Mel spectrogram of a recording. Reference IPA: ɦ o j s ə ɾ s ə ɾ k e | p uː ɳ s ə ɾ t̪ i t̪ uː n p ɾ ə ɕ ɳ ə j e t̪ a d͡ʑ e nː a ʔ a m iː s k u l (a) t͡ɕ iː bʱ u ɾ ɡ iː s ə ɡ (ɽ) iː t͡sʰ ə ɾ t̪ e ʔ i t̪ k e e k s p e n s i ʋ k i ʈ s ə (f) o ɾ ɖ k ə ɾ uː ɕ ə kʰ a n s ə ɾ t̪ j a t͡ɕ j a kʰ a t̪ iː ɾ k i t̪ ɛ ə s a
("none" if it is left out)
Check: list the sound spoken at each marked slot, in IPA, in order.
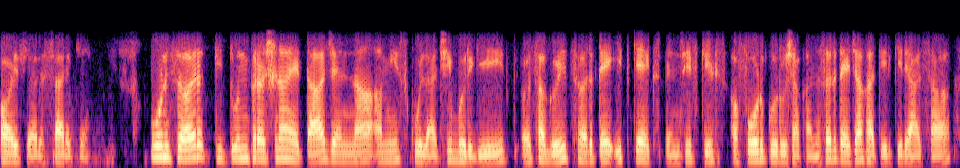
a, ɭ, f

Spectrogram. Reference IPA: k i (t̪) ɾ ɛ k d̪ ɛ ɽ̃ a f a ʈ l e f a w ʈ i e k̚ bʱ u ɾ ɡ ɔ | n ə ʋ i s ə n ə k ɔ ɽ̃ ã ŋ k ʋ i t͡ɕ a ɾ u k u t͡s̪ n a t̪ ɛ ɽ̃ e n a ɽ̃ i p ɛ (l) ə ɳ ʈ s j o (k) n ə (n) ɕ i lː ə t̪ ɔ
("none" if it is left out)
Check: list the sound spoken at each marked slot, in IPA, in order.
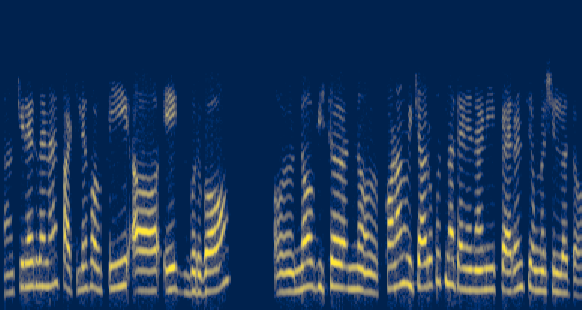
none, ɾ, ɡ, none

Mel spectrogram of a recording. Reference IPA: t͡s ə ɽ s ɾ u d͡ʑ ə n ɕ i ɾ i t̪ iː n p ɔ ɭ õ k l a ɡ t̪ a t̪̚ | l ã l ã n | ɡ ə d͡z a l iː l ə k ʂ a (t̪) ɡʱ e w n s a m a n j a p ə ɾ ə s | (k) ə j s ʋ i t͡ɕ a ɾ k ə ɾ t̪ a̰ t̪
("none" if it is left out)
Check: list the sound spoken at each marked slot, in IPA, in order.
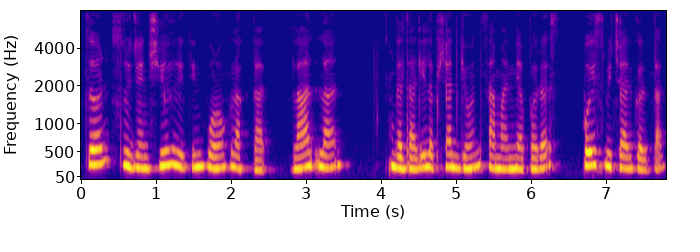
t̪, p

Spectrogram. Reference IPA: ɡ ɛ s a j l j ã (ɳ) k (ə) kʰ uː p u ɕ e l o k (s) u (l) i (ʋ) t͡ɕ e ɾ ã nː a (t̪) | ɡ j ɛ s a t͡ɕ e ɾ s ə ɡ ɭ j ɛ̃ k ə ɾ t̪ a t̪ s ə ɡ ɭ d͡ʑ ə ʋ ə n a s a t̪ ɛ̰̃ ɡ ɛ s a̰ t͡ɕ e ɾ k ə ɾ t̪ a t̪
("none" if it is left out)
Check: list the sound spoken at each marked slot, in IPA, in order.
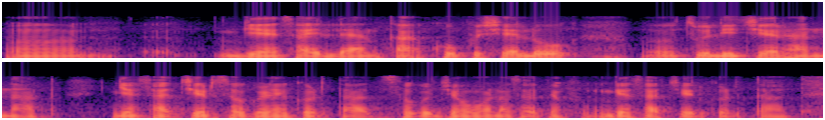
n, a, t͡s, l, none, t̪

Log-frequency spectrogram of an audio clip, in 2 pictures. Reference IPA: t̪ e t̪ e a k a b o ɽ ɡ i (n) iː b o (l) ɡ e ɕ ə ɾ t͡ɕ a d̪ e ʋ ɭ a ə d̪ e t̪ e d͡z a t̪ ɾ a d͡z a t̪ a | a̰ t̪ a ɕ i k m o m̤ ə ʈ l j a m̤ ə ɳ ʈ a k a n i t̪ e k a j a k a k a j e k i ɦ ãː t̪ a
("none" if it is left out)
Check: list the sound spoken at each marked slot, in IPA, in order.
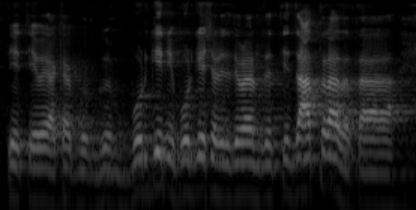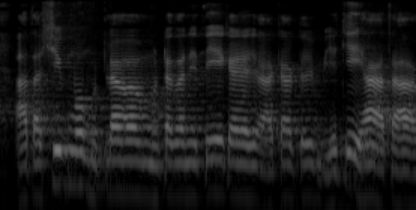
n, ɽ

